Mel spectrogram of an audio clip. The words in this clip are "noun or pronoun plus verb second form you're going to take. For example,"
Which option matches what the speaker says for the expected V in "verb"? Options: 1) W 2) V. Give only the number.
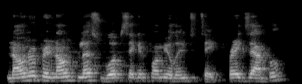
1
